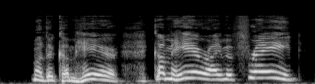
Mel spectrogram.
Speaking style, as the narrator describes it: Reagan screaming

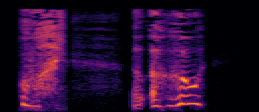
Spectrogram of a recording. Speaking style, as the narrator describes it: she stammered

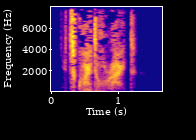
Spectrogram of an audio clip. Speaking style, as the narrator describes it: she whispered

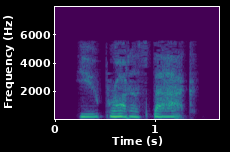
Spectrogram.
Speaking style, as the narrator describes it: she whispered

